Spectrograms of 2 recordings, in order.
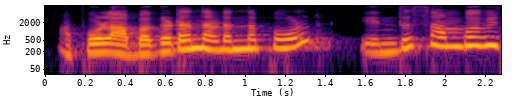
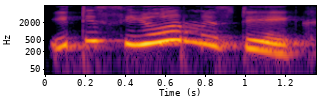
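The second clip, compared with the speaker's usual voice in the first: high, slow mock accusation; angry bus; 5 semitones higher, much slower than usual. Bus blames the car after the crash, mildly angry accusation. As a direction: blame the other, mildly cross. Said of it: "ബസ്സിന് ദേഷ്യം വന്നിട്ട്".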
